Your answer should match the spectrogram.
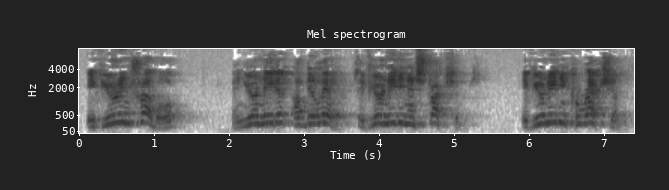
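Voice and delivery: high, loud preaching build. Acted. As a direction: drive it home like a revival preacher. Preaching at full force.

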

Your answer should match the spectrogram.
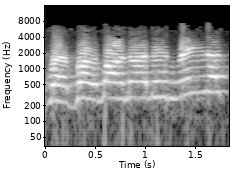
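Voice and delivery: high, pleading woman's voice; pleading sick woman. Retold or imitated. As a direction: beg him like the frightened patient.

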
